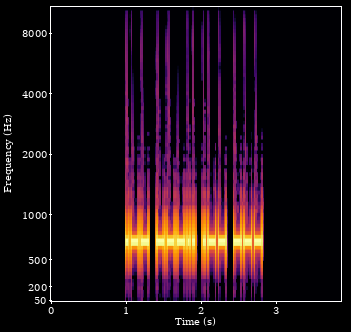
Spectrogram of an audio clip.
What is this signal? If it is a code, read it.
Morse code, heard as a keyed tone, about 36 wpm, 700 Hz. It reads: W8WO
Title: USA Call Signs - 4 Characters - Repeated 2x - 35wpm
